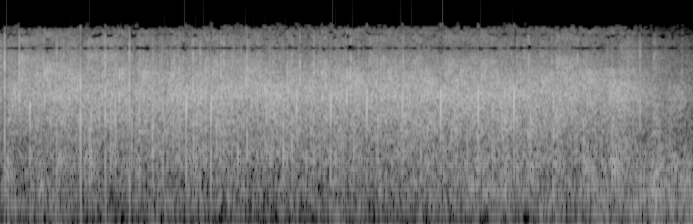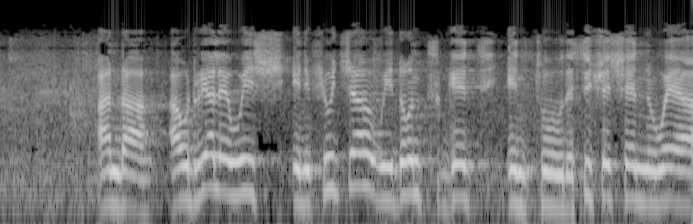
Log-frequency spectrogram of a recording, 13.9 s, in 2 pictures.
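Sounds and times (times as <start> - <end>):
audience applause in a large meeting hall: 0.0 - 7.0
speech: 8.0 - 13.8.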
